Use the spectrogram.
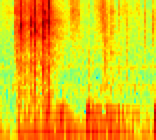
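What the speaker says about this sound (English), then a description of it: "I've been shuffling this deck for a while" A deck of playing cards riffled and shuffled close up, a quick papery burst of flicking cards followed by softer shuffling and tapping, quiet with no talk.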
